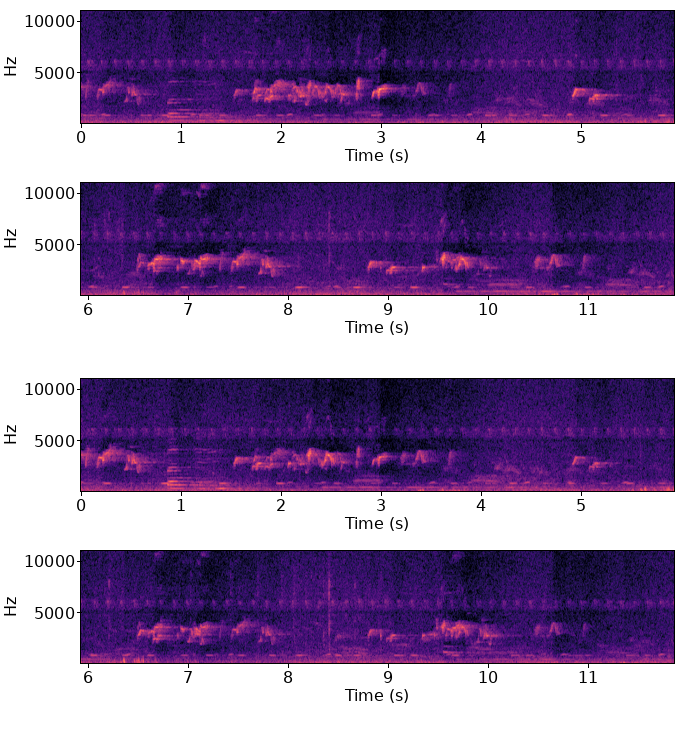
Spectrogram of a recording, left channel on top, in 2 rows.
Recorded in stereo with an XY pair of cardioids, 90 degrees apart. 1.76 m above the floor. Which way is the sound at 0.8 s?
60° right.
